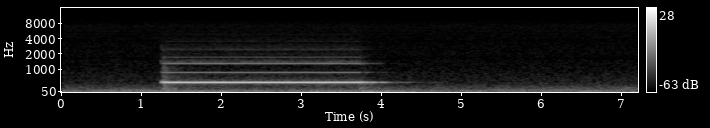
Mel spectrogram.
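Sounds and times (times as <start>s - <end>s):
Principal 4' organ pipe sounding A: 1.3s - 4.1s.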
